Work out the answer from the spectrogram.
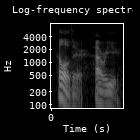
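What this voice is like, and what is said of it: Deep voice. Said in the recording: “I'm assuming God has a deep voice.”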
